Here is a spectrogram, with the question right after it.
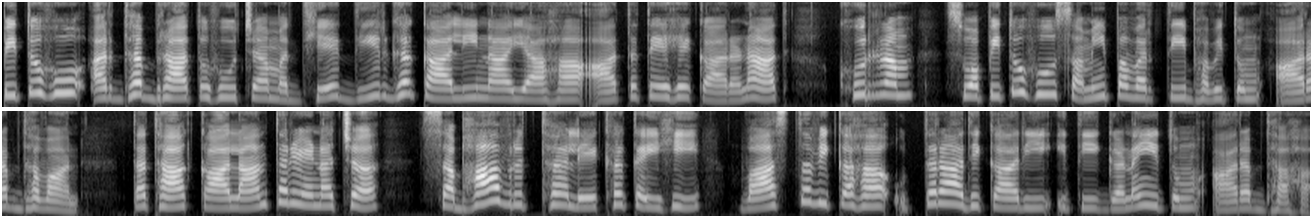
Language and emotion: Sanskrit, neutral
